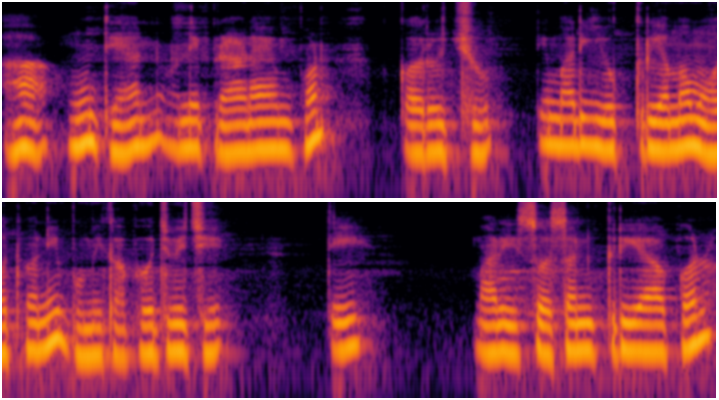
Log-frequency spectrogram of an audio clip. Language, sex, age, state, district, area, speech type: Gujarati, female, 18-30, Gujarat, Ahmedabad, urban, spontaneous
